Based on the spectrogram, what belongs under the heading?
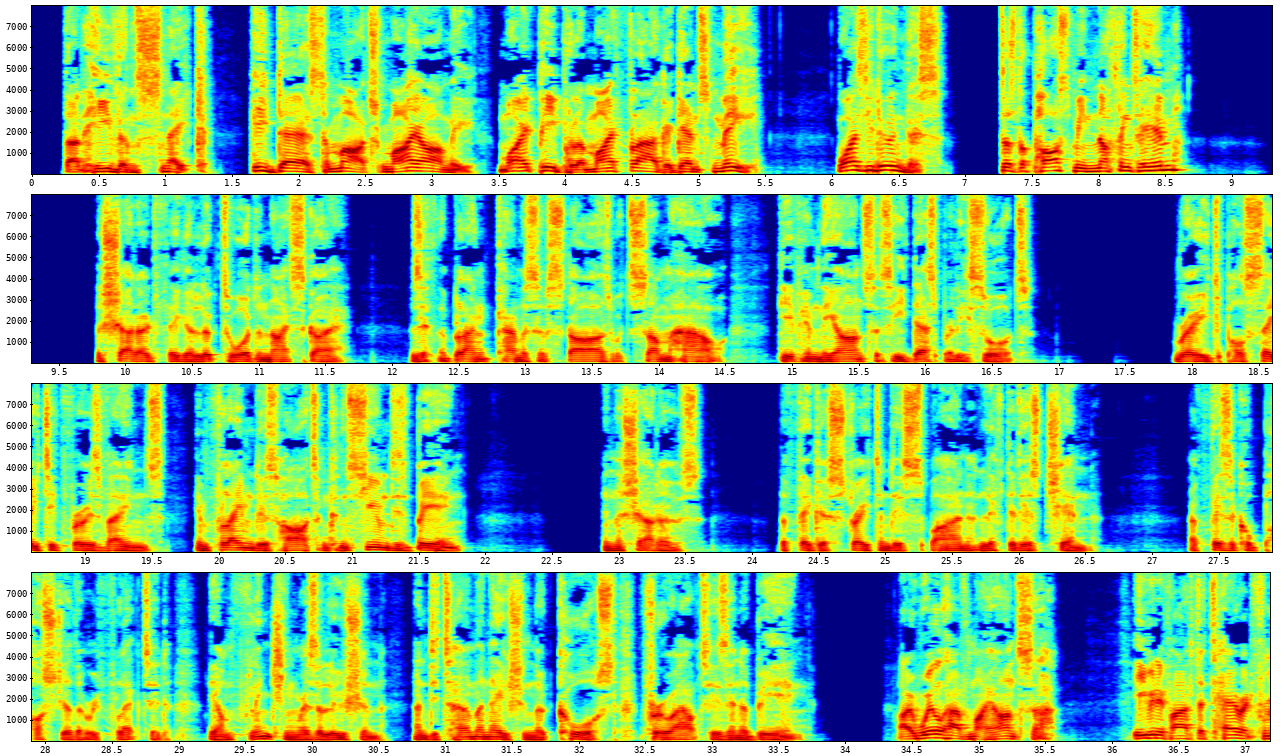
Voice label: audiobook

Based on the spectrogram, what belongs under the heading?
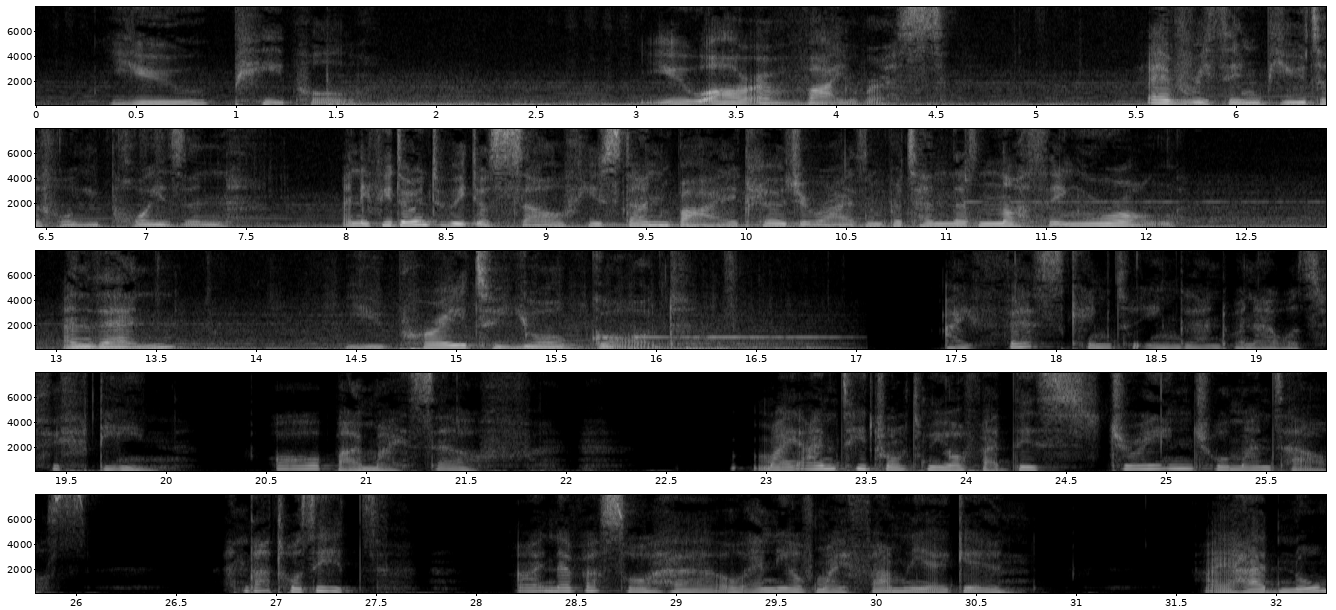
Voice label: Drama Reel

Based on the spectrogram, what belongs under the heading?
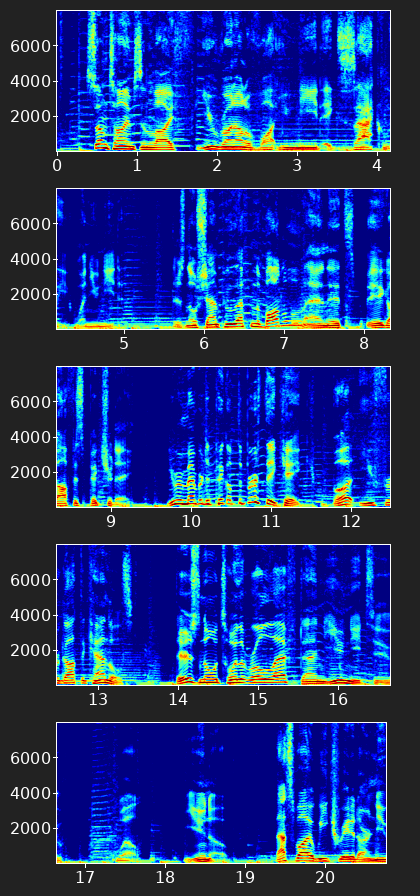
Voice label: Commercial

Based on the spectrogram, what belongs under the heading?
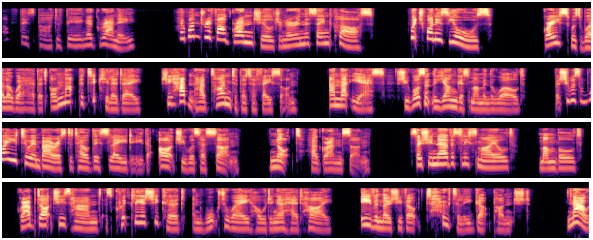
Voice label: audiobook

